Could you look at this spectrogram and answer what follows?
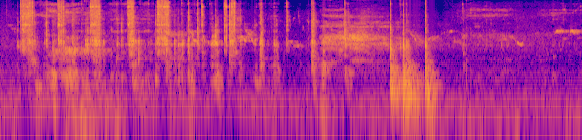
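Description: Socket ratchet clicking in quick runs as bolts are worked loose on a small Briggs & Stratton engine, with a heavier metal knock about five seconds in.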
